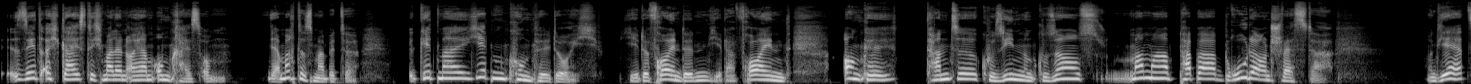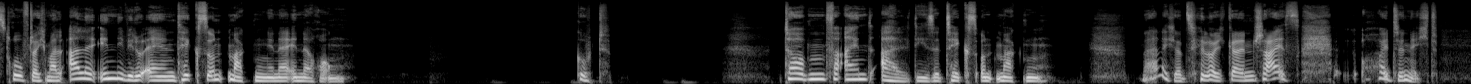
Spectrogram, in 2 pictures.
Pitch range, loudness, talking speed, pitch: 165-250 Hz, -16 LUFS, 120 wpm, 210 Hz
